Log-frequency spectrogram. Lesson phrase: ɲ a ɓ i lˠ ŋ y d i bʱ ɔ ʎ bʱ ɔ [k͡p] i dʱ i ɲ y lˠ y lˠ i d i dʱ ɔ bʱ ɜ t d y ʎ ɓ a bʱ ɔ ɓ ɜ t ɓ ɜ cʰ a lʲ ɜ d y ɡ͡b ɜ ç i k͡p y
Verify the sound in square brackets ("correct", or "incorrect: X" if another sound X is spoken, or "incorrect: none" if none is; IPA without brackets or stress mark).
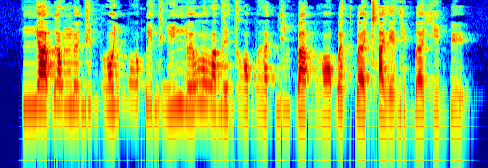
correct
